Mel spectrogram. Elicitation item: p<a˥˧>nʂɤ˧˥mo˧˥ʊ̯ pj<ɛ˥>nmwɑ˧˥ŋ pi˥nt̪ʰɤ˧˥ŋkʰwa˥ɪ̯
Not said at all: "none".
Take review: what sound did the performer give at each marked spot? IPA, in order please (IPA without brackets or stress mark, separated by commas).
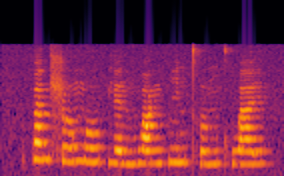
a˥, ɛ˨˩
